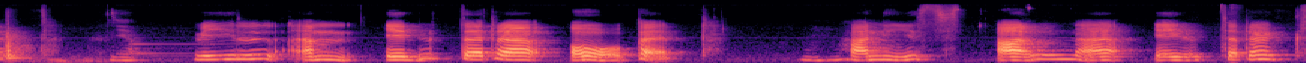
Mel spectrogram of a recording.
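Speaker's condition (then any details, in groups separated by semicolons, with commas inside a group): Multiple sclerosis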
